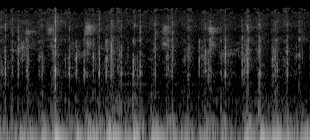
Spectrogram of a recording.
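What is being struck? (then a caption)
Small narrow cardboard box. A small, long, narrow, hollow cream-yellow cardboard product box, held in both hands over a foam-covered microphone, is tapped rapidly with the fingertips. The result is a quick, uneven patter of soft, hollow taps, with a deep low boom under light, dry clicks.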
